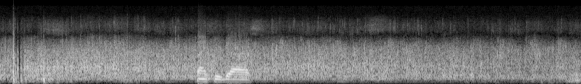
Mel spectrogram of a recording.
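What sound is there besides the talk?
audience applause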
